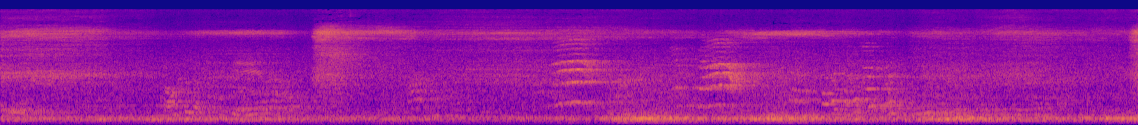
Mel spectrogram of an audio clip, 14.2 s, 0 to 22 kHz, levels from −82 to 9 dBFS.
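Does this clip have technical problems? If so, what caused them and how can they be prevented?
No, this clip has no technical problems, so there is nothing to trace back to a cause or to prevent.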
